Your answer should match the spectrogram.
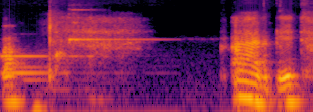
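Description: Computer desktop notification chime, sounding as a Facebook notification pops up: a short electronic ding that rings on and fades out over about a second.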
